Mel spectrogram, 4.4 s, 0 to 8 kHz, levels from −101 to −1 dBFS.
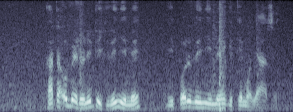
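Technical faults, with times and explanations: Throughout: noise suppressor artifacts. The room noise, sitting about 18 dB below the speech, gets pulled down by about 12 dB in whichever bands the suppressor judges steady, frame by frame, so the background sinks in the pauses and swells back under the speech.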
